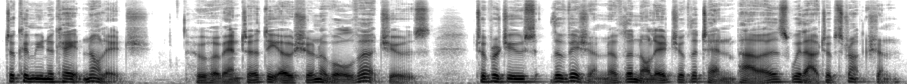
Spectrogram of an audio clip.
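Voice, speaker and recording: A man narrating a scripture audiobook in measured, solemn phrases. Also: lowish voice, very animated, a little mellow.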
